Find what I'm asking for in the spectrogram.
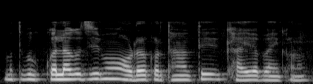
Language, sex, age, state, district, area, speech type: Odia, female, 30-45, Odisha, Kandhamal, rural, spontaneous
